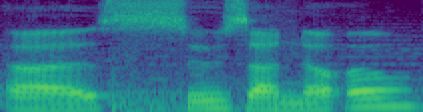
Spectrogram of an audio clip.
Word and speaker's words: Susanoo: Is it, should I be pronouncing that, Susanoo? Is that right? Yeah, the legendary swordsman who fought Orochi. Exactly, Sornas. Hey, thanks, game. It's Susanuo? Uo, not Oo.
